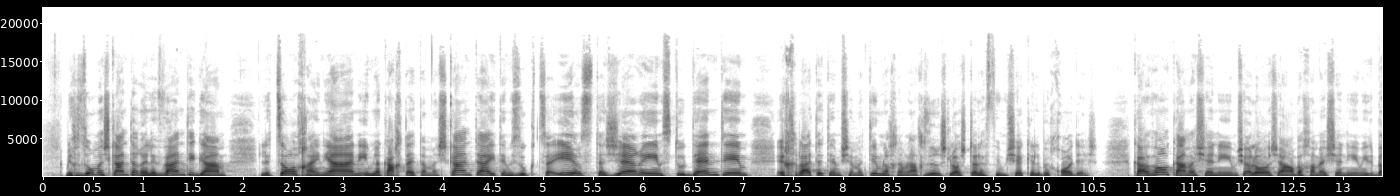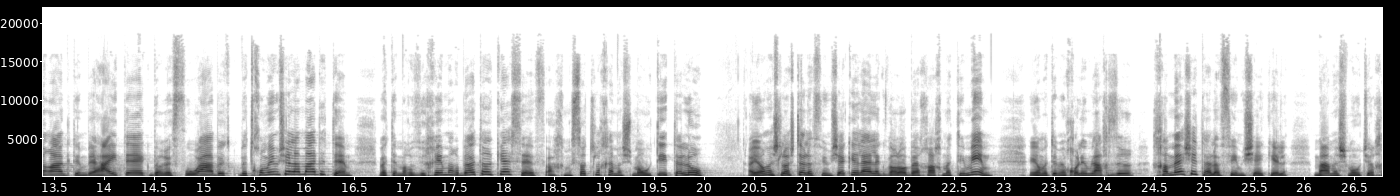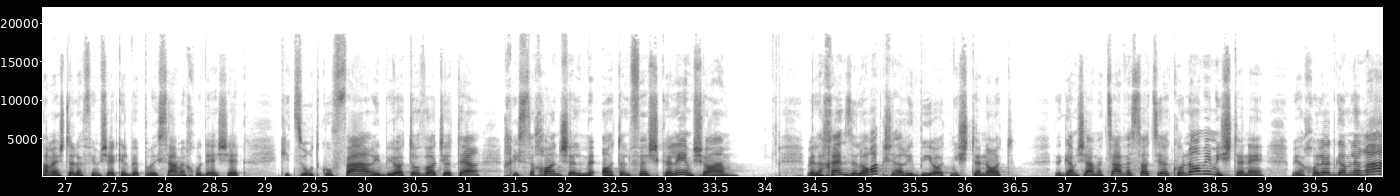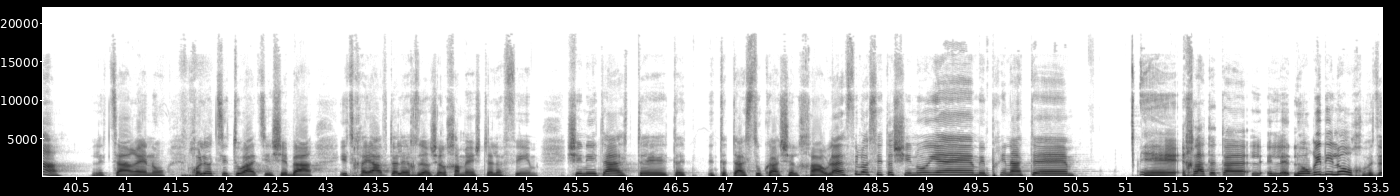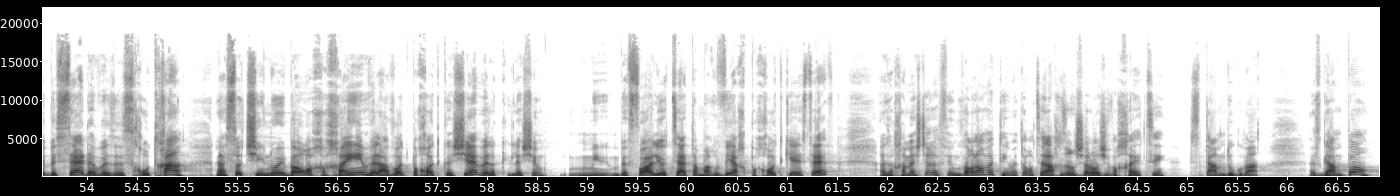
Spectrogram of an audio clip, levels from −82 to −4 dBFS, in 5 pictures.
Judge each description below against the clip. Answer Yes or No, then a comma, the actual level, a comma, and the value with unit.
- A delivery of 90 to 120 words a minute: No, average, 130 wpm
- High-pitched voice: Yes, high, 210 Hz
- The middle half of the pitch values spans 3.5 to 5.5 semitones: Yes, average, 5.1 semitones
